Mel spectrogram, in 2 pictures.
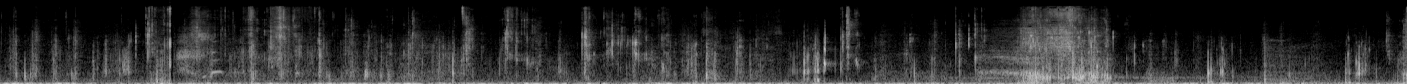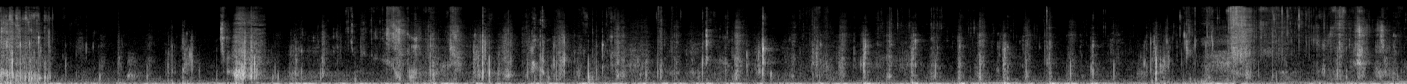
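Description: Close-up chewing and crunching of crispy deep-fried cakes, a steady run of bites and crackly chews, with a long slurp of soup from a bowl midway.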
